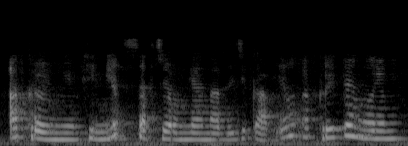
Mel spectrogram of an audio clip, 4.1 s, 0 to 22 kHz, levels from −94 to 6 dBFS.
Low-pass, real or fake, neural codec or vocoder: 7.2 kHz; fake; codec, 44.1 kHz, 2.6 kbps, SNAC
